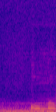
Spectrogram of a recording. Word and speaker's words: 1: coup voilà maintenant je sais que ça se prononce one pourquoi pas il y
